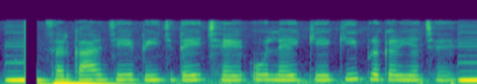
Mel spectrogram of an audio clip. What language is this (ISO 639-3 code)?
mai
